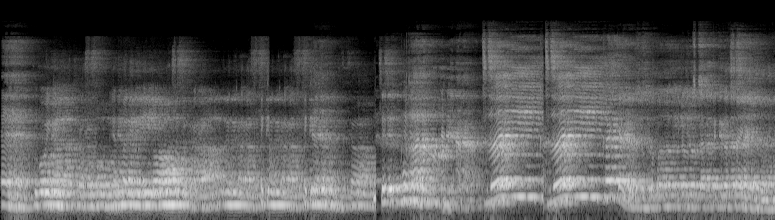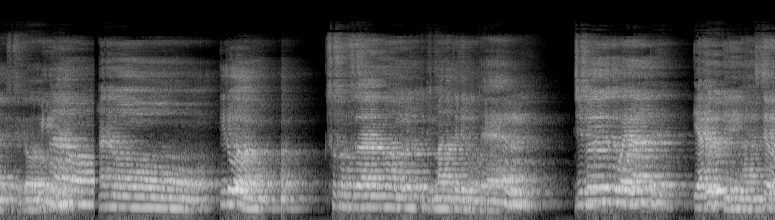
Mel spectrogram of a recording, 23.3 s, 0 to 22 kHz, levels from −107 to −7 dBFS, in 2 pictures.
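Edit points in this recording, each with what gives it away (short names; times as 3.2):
4.03 repeat of the last 0.65 s
5.63 sound cut off
8.14 repeat of the last 0.94 s
13.03 sound cut off
15.84 repeat of the last 0.28 s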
